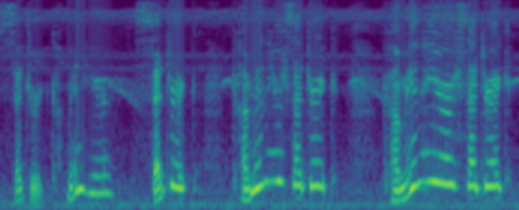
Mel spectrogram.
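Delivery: very high, eerie sing-song call; creepy calling voice. Retold or imitated. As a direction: lure him back in with a shrill, haunting call. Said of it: "Like, just like that".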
